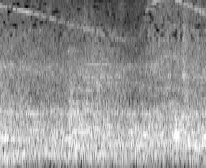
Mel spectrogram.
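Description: Steady construction-site din: continuous machinery noise with a faint wavering hum.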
